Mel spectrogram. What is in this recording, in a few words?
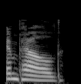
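"impelled", British English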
